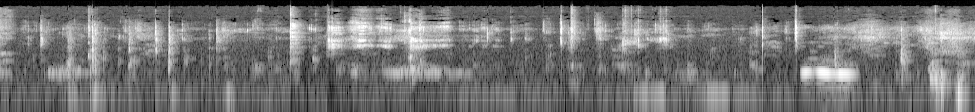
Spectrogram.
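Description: A child loudly slurps noodles close up.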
